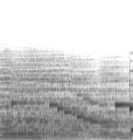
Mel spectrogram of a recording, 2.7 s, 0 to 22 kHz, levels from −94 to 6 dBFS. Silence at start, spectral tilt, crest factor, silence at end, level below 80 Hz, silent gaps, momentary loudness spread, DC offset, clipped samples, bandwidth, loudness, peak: 0 s; -10 dB/octave; 14 dB; 0 s; -56 dBFS; none; 3 LU; under 0.1%; under 0.1%; 5.2 kHz; -30 LUFS; -16 dBFS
